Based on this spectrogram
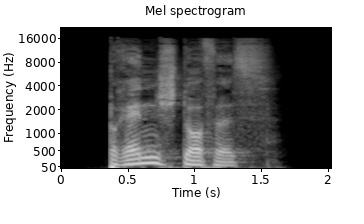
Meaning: genitive singular of Brennstoff
- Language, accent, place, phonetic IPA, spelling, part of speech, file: German, Germany, Berlin, [ˈbʁɛnˌʃtɔfəs], Brennstoffes, noun, De-Brennstoffes.ogg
